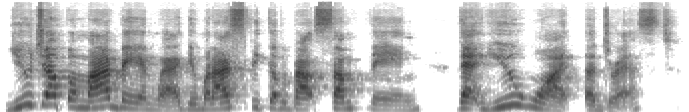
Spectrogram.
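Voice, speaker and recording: Her voice sits in the mid range, sing-song and bright, with a forceful tone at a normal speed. Appearing as a guest on a live online video call, she talks conversationally and emphatically about her experience, frequently checking in with the others.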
